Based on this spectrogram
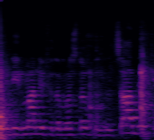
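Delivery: ordinary talk, nothing marked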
